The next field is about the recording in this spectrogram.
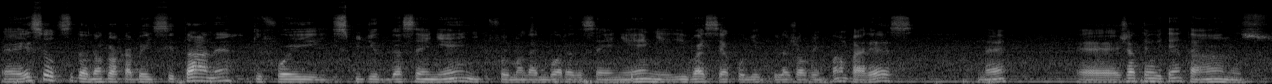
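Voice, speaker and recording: Audible room echo and noticeable background noise surround a man's speech. He talks at a moderate pace and medium pitch with fairly even intonation. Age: 50s. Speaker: political commentator. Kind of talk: casual political commentary monologue. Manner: halting, many repeated fillers.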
